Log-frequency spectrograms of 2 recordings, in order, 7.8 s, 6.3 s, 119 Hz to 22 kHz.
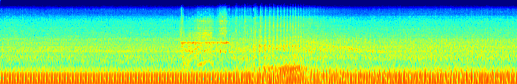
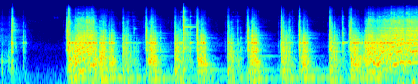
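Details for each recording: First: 1989 Craftsman riding mower with Kohler engine, just jump-started after sitting for months: steady, even low drone with no misses or knocks, running normally, though it tends to stall when the throttle is raised and may need tuning. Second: 1989 Craftsman riding mower, cold, choke on, on a jump pack, gives repeated starter cranking bursts and never catches. Crank-no-start because the fuel shut-off valve was closed.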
